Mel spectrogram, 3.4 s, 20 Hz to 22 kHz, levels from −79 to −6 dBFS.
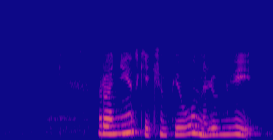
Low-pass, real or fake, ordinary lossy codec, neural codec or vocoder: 5.4 kHz; real; none; none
